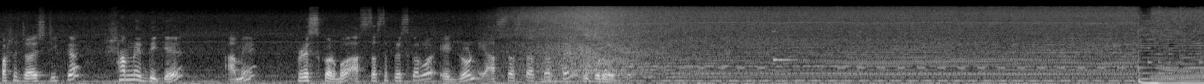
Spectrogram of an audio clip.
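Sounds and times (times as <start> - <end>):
drone motors humming: 0.1 - 12.0
electronic music bass hit: 7.7 - 12.0.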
